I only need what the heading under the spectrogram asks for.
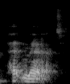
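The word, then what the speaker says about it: pét-nat: to say the complicated word that i just butchered you can just say pet mat p-e-t space m-a-t a pet nut a pet nat yeah yeah exactly petulant natural ancestral excellent that's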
